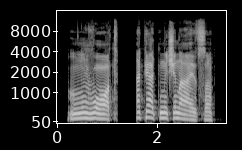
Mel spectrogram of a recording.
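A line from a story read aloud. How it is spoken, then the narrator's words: Purring. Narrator (Russian): промурлыкала кошка-хромоножка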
